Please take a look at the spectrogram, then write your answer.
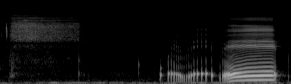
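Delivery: put-on calm the frightened baby gently; soothing hush. Gamer soothes the scared baby with a slow shush.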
